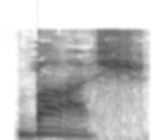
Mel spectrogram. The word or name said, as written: boche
